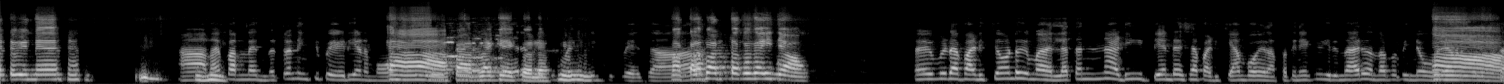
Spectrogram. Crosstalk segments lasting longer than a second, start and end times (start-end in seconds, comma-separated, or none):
4.0-5.9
